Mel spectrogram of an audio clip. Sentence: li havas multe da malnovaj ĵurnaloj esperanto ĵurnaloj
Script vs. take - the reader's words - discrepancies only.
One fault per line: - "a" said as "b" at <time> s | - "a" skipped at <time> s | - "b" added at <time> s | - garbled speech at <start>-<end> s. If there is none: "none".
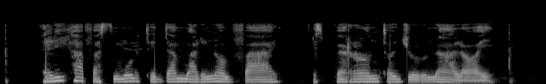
- "ĵurnaloj" skipped at 2.7 s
